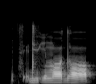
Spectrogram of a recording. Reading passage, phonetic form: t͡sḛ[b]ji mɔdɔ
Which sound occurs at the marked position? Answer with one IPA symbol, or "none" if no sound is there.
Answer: d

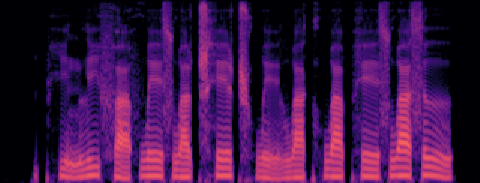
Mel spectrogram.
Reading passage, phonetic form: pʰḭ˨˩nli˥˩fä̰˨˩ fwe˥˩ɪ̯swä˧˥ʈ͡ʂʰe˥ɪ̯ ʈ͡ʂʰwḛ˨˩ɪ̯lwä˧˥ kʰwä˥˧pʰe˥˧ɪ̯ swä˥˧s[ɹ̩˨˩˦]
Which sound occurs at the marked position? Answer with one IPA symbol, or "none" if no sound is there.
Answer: ɹ̩˥˩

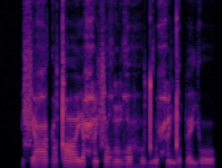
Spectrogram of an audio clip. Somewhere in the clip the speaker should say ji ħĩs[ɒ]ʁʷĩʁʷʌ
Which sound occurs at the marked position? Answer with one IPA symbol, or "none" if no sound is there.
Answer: ʌ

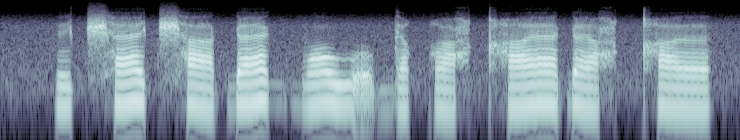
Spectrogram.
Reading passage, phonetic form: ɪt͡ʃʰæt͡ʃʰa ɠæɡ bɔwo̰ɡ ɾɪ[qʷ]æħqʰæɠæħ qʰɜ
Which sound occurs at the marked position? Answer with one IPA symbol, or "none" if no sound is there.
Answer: qʷ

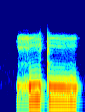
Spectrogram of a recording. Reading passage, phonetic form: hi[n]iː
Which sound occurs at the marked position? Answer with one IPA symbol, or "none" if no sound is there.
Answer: t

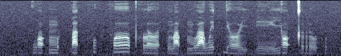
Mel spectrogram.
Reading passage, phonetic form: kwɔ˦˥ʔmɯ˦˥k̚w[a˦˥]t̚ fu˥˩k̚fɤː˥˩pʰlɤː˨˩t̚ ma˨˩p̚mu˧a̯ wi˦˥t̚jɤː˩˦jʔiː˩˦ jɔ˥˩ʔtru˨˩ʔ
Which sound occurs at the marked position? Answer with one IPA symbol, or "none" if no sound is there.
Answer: a˦˥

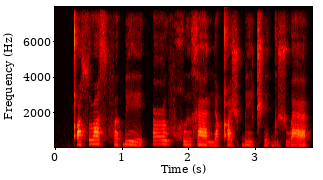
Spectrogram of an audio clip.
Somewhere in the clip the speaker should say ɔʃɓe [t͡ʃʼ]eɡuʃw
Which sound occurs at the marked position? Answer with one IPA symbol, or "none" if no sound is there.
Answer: t͡ʃʼ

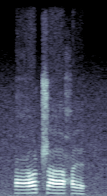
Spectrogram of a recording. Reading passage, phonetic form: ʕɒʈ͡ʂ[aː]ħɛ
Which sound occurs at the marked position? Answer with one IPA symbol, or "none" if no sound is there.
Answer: aː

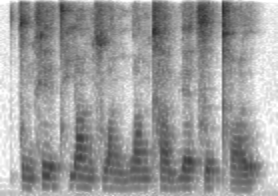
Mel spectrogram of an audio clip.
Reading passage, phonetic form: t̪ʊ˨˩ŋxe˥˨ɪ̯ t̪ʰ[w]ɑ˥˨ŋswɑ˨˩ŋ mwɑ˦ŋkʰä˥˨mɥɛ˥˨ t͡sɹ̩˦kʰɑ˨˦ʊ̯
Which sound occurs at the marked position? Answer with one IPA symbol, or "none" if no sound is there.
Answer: j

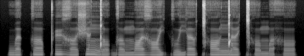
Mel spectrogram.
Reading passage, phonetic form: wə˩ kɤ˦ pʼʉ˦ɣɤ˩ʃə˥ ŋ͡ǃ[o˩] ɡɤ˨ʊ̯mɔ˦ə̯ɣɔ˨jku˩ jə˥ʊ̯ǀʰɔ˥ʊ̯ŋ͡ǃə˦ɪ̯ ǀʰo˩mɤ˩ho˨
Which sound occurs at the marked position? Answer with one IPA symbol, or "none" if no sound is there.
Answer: o˩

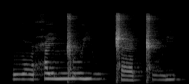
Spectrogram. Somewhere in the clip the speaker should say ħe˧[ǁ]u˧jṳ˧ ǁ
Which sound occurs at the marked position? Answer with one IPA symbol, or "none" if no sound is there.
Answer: ŋ͡ǁ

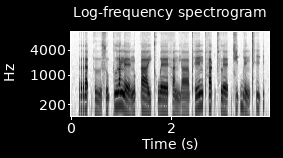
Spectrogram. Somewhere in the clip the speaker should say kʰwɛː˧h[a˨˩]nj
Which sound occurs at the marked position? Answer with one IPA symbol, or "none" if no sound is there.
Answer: a˨˩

